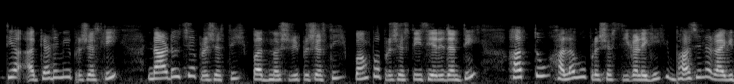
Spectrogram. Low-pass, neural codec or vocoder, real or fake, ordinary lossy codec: 7.2 kHz; codec, 16 kHz, 4 kbps, X-Codec, WavLM features, trained on Multilingual LibriSpeech; fake; AAC, 32 kbps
